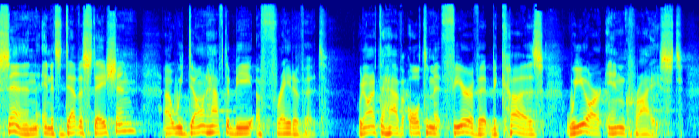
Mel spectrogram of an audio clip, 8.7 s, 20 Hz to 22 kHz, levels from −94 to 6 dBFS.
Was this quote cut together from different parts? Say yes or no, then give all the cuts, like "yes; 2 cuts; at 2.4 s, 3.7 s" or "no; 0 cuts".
no; 0 cuts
